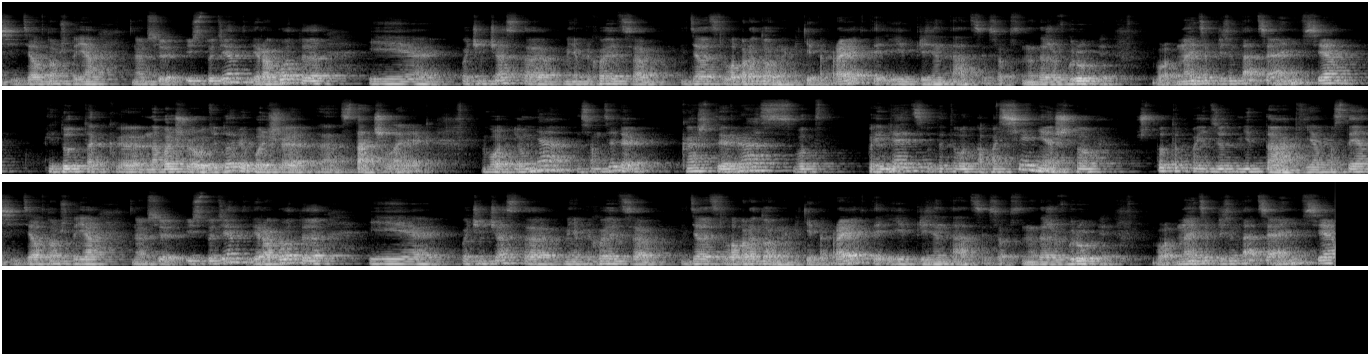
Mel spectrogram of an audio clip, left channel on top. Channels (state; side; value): drops out; right; at 13.4 s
